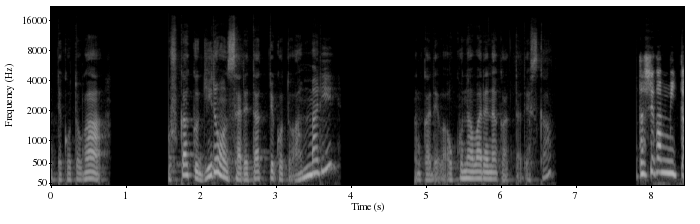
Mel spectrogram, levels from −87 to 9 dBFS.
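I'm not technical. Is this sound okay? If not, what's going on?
No. There's a clipped start after a pause at 1.1, 4.39 and 7.36 seconds. Each time, after a brief silence of under a second, the playback device seems to doze off and needs a moment to wake up. Roughly the first half second of sound (about 0.47 s) is lost. The speech then jumps in abruptly, missing its opening sounds.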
